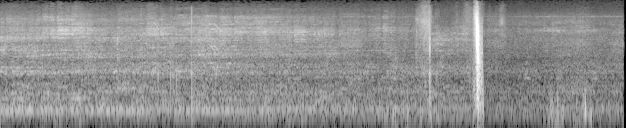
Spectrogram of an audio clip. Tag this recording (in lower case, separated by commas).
vehicle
